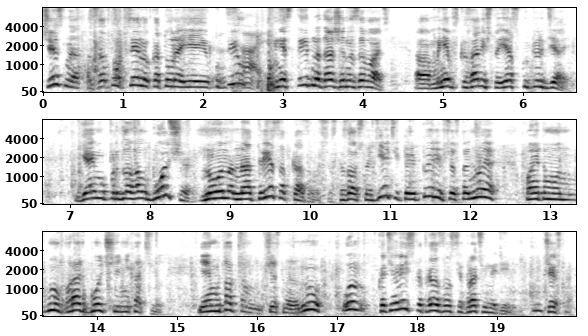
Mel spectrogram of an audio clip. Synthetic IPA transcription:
t͡ɕe̞snəzɐt̪ut̪sɛnʊkɐt̪o̞ɾʊjəjaɪjokʊpʲilˠmnʲe̞st̪ɨd̪nəd̪aʐɨnəzɨvatʲ | amnʲebɨskɐzalʲɪʂt̪o̞jaskʊpʲɪrdʲa̰j | jajɪmupɾʲɪd̪lˠɐɣalˠbo̞lʲʂɨnoonːɐt̪ɾʲe̞sɐt̪kazɨvə̰lˠsʲəskɐzalˠʂt̪o̞dʲetʲɪt̪oɾʲɪpɨɾʲɪfsʲoɐst̪ɐlʲno̞jə | pɐɛt̪əmʊonnubɾatʲbo̞lʲʂɨnʲɪxɐtʲḛlˠ | jajɪmut̪ak̚t̪amt͡ɕe̞snənuo̞nkətʲɪɡɐɾʲit͡ɕɪskʲɐt̪kazɨvəlˠsʲəbɾatʲɪmnʲɐdʲḛnʲɪ̰t͡ɕe̞snə̰

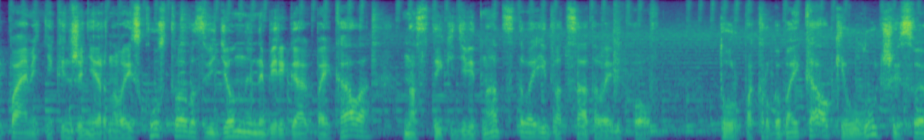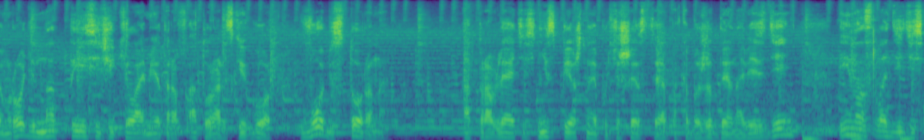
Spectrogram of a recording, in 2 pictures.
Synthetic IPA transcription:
pamʲɪt̪ʲnʲɪkɪnʐɨnʲe̞rnəvəɪskust̪vəvəzvʲɪdʲo̞nːɨjnəbʲɪɾʲɪɡaxbɐjkalˠə | nɐst̪ɨkʲɪdʲɪvʲɪt̪nat̪sɨ̥t̪əvəid̪vɐt̪sat̪əvəvʲɪko̞f | t̪urpɐkɾʊɡəbɐjkalˠkʲɪlˠutʂɨjfsvɐjo̞mro̞dʲɪnɐt̪ɨsʲɪt͡ɕɪkʲɪlˠɐmʲe̞t̪ɾə̰fɐ̰t̪ʊɾalʲskʲɪɣɡo̞r | vobʲɪst̪o̞ɾə̰nɨ̰ | ɐt̪̚pɾɐvlʲæjtʲɪsʲnʲɪspʲe̞ʂnəjəpʊtʲɪʂɛst̪vʲɪjəpəkəbəʐɨd̪ɛnɐvʲesʲdʲenʲinəslˠɐdʲitʲɪsʲ

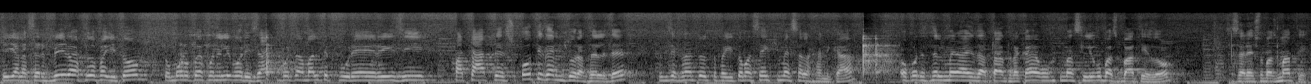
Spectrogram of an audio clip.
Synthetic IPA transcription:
ceʝɐnɐse̞ɾviɾoɐft̪o̞t̪ofɐʝit̪o̞ | t̪o̞mo̞no̞pue̞xuneliɣo̞ɾizɐcibo̞ɾit̪enɐvɐle̞t̪e̞puɾe̞ɾizi | pɐt̪ɐt̪e̞so̞t̪iɣɐɾnit̪uɾɐθe̞le̞t̪e̞ | miɡze̞xnɐnet̪eot̪it̪ofɐʝit̪o̞mɐse̞çimesɐlɐxɐnikɐo̞po̞t̪eθe̞lumenɐniðɐt̪ɐnθɾɐkɐeɣoexot̪imɐsiliɣo̞bɐzmbɐt̪ie̞ðo̞ | sɐsɐɾesist̪bɐzmɐt̪ḭ

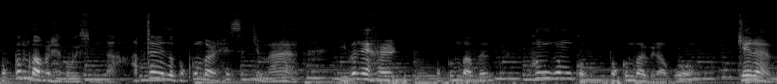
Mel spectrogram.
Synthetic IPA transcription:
pok͈ɯmbabɯɭɦeɡoɡes͈ɯmɲida̰ap̚t͡ɕ͈aɾedopok͈ɯmbabɯɭɦe̞s͈ʌt̚t͡ɕ͈imanibʌne̞ɦaɭpok͈ɯmbabɯnɸwaŋɡɯmɡop̚pok͈ɯmbabiɾaɡo | keɾan

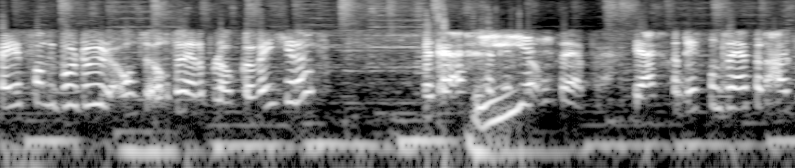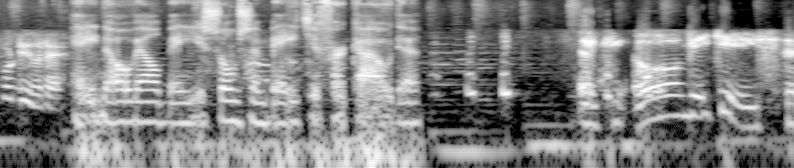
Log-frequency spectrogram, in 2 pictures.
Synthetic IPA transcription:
kajɛfɔndibuɹdyːrɔntɔntʋɛrplokəʋejtjədɔt | jəkajɛjədɪɔntʋɛrpəkjɛjxlədɪχtɔntʋɛrpərœ̰ɥt̚bɔdyːɾəheːnoːʋɛlˠbɪnjəsɔmsənbeːtjəfərkʰawdə | koːənbetjəes

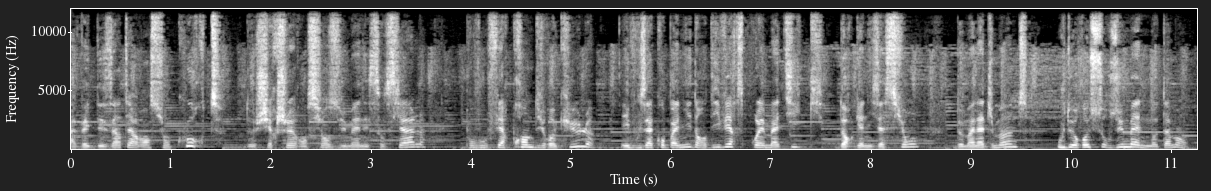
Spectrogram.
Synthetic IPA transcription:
avɛk̚d̪ezɛ̃t̪ɛʁvɑ̃sjɔ̃kʰuʁt̪d̪əʃɛʁʃœʁɑ̃sjɑ̃szymɛnesɔsjal | puʁvufɛʁpχɑ̃d̪ʁd̪yʁəkʲʰyl | evuzakɔ̃paɲed̪ɑ̃d̪ivɛʁspχɔblɛmat̪ik | d̪ɔʁɡanizasjɔ̃ | d̪əmanaʒmɑ̃t̪ | ud̪əʁəsuʁs̬zymɛnːɔt̪amɑ̃

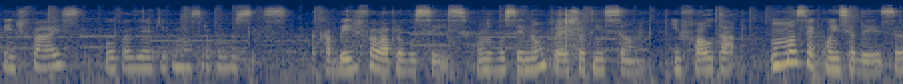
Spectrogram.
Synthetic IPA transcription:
ʒẽnt͡ʃɪ̥fajs | vofazeɾakipɾɐmɔst̪ɾaɾpɾɐvoses | akabejd͡ʒɪfalaɾpɾɐvoseskwɐ̃nd̪ʊvosenɐ̃w̃pɾɛʃt̪ɐat̪ẽsɐ̃w̃ | ɪfawt̪ɐ | ũmɐsekwẽsiɐd̪ɛsɐ

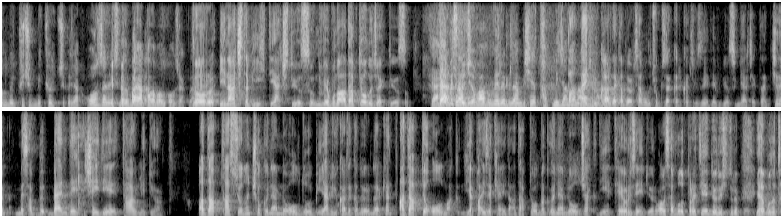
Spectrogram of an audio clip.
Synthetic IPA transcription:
nbicʰyt͡ʃʰyc̚bicʰylʲt̪̚t͡ʃʰɯkad͡ʒakons̬enet͡ʃind̪ɛd̪ɛbajaːalˠabalˠɯkolˠud͡ʒa̰k̪̚d̪o̞ːɾuinant͡ʃt̪ʰabiːçt̪ʰija̰t͡ʃd̪̥ujo̞sunvɛbunaːd̪ap̚t̪ʰɛo̞lˠud͡ʒak̚d̪ujo̞̰sun | jabææɾmesuɾeud͡ʒevaːbɯve̞ɾe̞ilʲænbiʃe̞jɛt̪ʰapmɯjd͡ʒaːmbaanbænjukʰaɾd̪akʰalˠɯjo̞ɾumsænbunut͡ʃʰo̞k̚ɟyzælʲkʰaɾɯkʰat̪ʰuɾyzeed̪e̞bilʲijo̞sunɟæ̰ɾt͡ʃʰɛc̚t̪ʰæ̰nʃind̪imɛselʲabbænd̪ɛʃe̞jd̪ijɛt̪ʰa̰ːvilʲe̞d̪ijo̞̰ɾum | ad̪ap̚t̪ʰasjo̞nunt͡ʃʰo̞kø̞næmlʲio̞lˠd̪uːbijæɾjukʰaɾd̪akʰalˠɯjo̞ɾumd̪æɾcʰænad̪ap̚t̪ʰɛʔo̞lˠma̰kjapʰajzecʰaːjid̪ɛad̪ap̚t̪ʰɛo̞lˠmakø̞næmlʲio̞lˠud͡ʒa̰kd̪ijɛt̪ʰe̞jo̞ɾizɛːd̪ijo̞ɾumamasænbunupɾat̪ʰijɛd̪ø̞nyʃt̪ʰyɾymjabunut̪ʰ

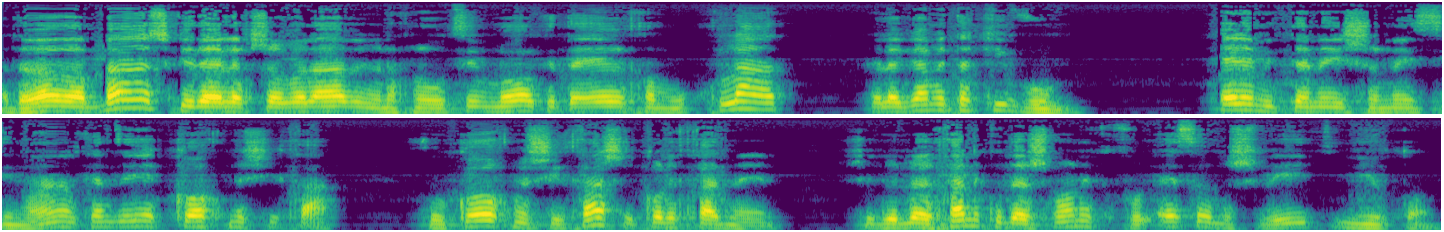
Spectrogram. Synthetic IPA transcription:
had̪avaʁabaʃe̥kedajlaχʃo̞valavimanaχnuʁot͡simlo̞ʁake̞tae̞ʁeχhamuχlat | e̞laɡame̞thakivun | ʔe̞lemit̪ane̞jʃo̞ne̞jsimanalkenzeijeko̞aχme̞ʃiχa̰ | ʃehuko̞aχmeʃiχaʃelko̞le̞χad̪mehem | ʃeɡodlojeχad̪nekudaʃmo̞ne̞kḁfulʔe̞se̞ʁbeʃviitnjuto̞̰n

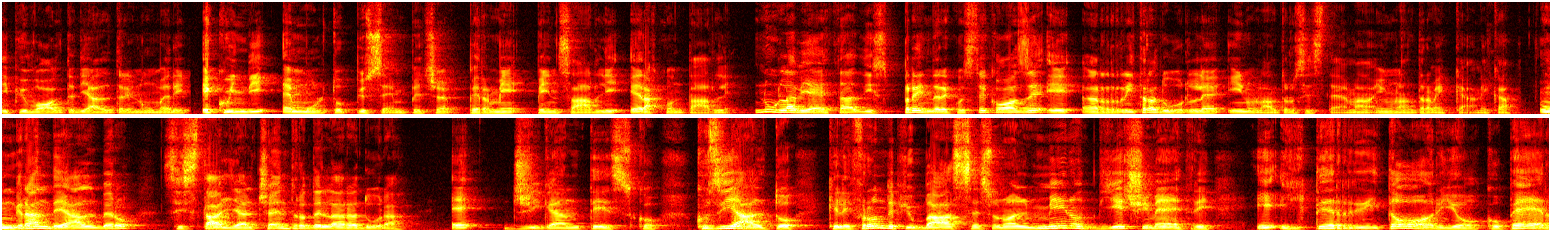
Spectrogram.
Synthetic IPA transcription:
ipjuvːɔlt̪ed̪ialt̪ɾinuːmeɾiekːwind̪iɛmːolt̪opjusːɛmplit͡ʃepermepensa̰rlierːakːont̪a̰rlenulːavjɛːt̪ad̪ispɾɛnd̪eɾekwest̪ekɔːzeʔerit̪ɾad̪urleʔinuna̰lt̪ɾosist̪ɛ̰ːmaḭnunalt̪ɾamekːa̰ːnikauŋɡɾand̪ealbeɾosist̪aʎːaːlt͡ʃɛnt̪ɾod̪elːaɾad̪uːɾa | ɛd͡ʒiɡant̪eskokozialt̪ok̟elefɾont̪epjubːasːesoːnoalmeːnod̪jɛːt͡ʃimɛːt̪ɾi | eʔilt̪erːit̪ɔːɾjokopɛr

